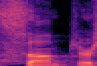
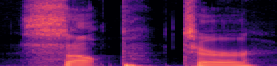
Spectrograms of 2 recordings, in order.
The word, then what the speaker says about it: Sumter: how to pronounce it well it's Sumter but there's no pee in it people are people people think it's Sumpter you know they're like I'm like well there is something but it's sum t-e-r so Sumter but we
